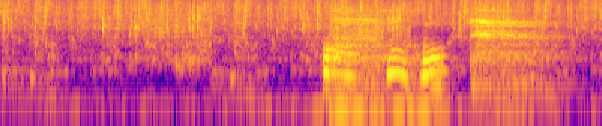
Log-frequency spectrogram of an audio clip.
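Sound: shower water running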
